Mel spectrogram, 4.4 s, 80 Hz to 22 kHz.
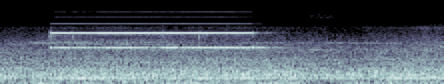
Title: Chirag Laser therapy unit (CRG-1008) #physiotherapy#lasertherapy#PHYSIO#laser #bodypainrelief #pain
